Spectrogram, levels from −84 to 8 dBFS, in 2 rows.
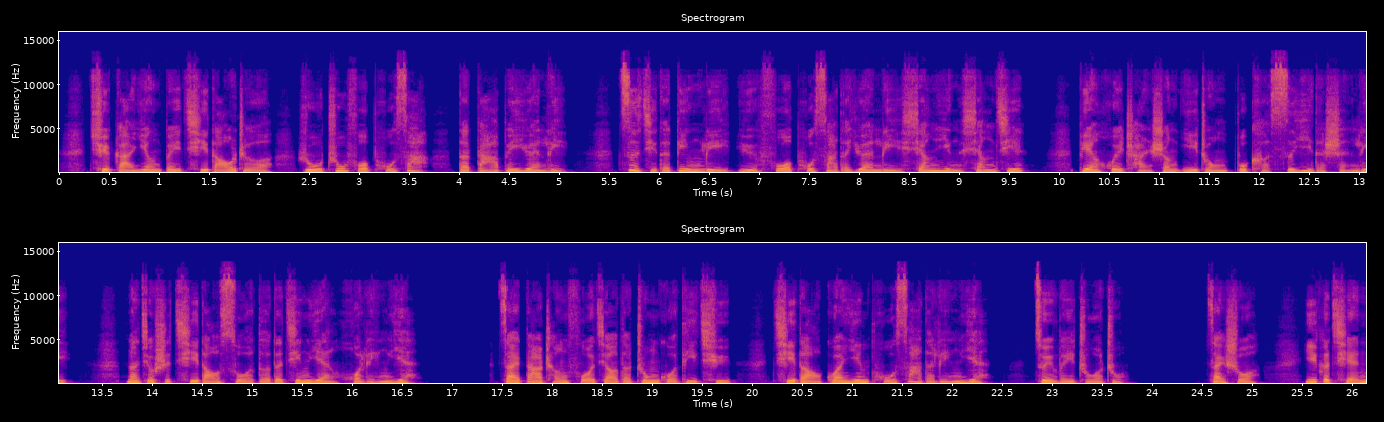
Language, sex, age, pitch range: Chinese, female, 50-69, 135-195 Hz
